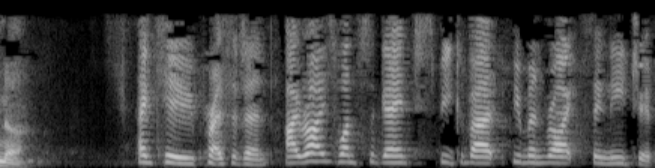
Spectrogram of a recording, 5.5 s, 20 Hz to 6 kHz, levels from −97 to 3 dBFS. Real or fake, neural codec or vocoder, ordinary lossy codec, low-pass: fake; codec, 16 kHz, 2 kbps, X-Codec, WavLM features, trained on Multilingual LibriSpeech; MP3, 24 kbps; 5.4 kHz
